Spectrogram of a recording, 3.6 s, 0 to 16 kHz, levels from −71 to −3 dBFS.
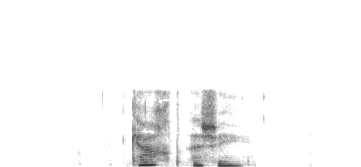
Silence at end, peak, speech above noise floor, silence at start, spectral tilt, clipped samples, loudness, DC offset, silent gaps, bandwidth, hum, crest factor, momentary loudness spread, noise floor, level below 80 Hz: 1.2 s; -10 dBFS; over 64 dB; 1.3 s; -3.5 dB/octave; under 0.1%; -26 LUFS; under 0.1%; none; 7.8 kHz; none; 22 dB; 8 LU; under -90 dBFS; -76 dBFS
